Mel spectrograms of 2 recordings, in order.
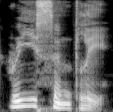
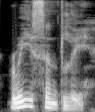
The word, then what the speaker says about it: recently: recently que significa recientemente la primera e se pronuncia como I larga o doble recently recently y usaremos la frase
